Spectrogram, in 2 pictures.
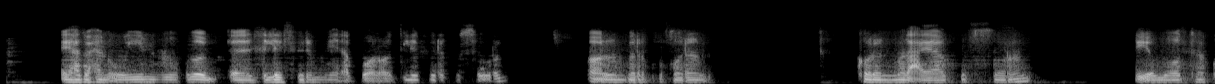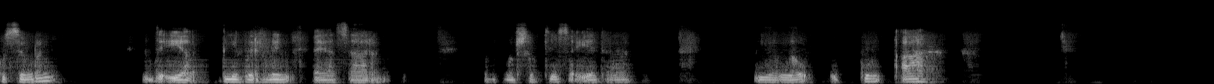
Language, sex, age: Somali, male, 25-35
